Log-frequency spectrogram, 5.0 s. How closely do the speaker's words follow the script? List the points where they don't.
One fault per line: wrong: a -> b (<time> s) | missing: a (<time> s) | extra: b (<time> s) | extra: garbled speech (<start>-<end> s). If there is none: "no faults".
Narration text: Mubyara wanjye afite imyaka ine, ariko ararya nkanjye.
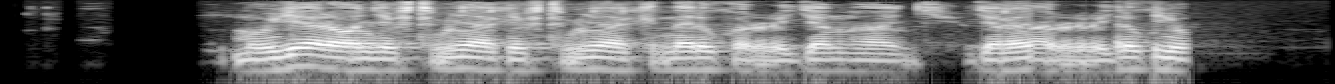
extra: afite imyaka (2.0 s)
extra: garbled speech (3.6-4.5 s)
